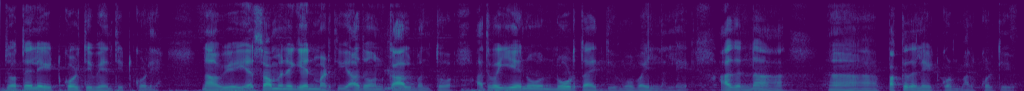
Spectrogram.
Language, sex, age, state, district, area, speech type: Kannada, male, 60+, Karnataka, Bangalore Urban, urban, spontaneous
